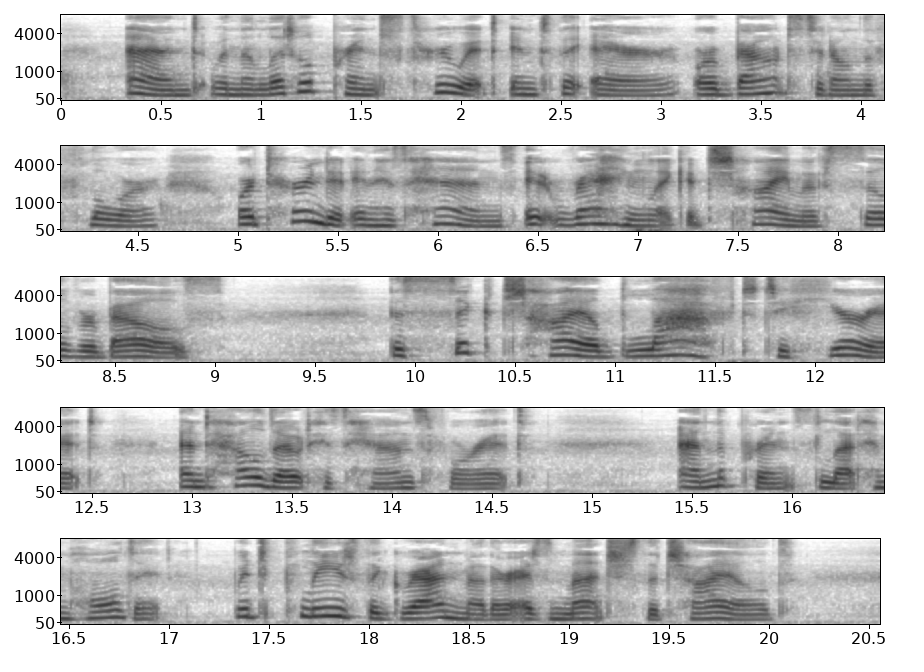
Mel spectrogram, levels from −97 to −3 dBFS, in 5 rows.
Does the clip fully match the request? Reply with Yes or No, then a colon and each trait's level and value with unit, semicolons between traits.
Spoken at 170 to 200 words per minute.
Yes: average, 175 wpm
